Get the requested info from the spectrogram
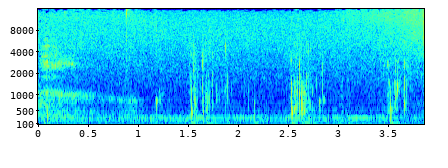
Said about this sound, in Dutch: Maar ik pak even een slokje water voordat ik je daarover ga vertellen.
